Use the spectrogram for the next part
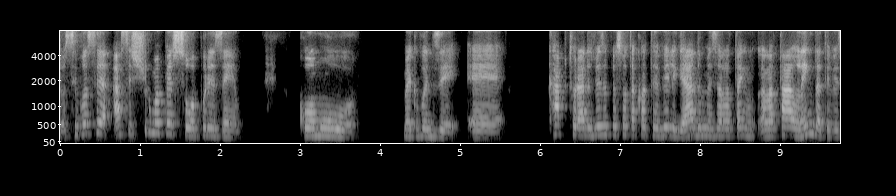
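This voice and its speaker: A woman teaches a class in a lively way. She speaks in a middle pitch and swings between loud and quiet, quick and slow. She poses rhetorical questions to her students and answers them herself. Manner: lively, swings in loudness and pace. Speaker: family constellation teacher.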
